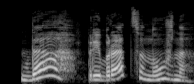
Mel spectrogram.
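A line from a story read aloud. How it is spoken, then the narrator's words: Laughing. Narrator (Russian): засмеялась Ксюша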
